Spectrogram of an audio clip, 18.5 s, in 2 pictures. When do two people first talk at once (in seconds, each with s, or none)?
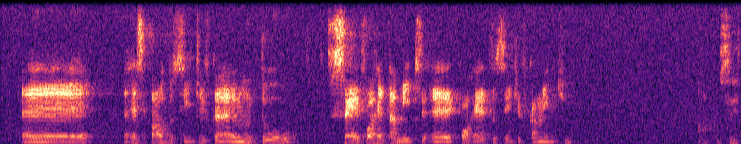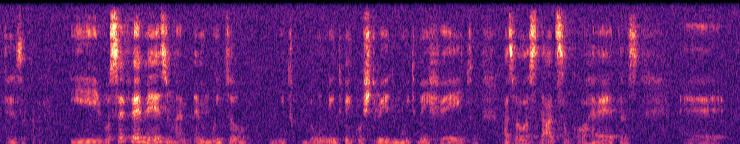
none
